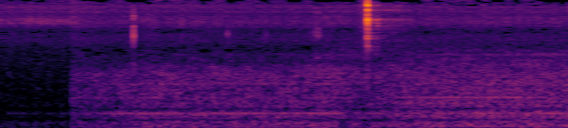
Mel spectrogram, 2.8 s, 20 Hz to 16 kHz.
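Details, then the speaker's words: Small fan for a DIY radiator heating booster running at full load, 2200 rpm, drawing about 0.36 W, held up to the microphones; only a soft, even rushing with a faint steady hum, normal quiet fan running. "der arbeitet unhörbar der läuft jetzt voll an der Last der dreht mit 2200 Umdrehungen super leiser aber dafür sind die auch bekannt"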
